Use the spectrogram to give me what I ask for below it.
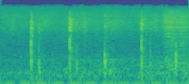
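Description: Five evenly spaced footsteps of someone walking away, each a soft, moderate thud over a constant low hum.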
